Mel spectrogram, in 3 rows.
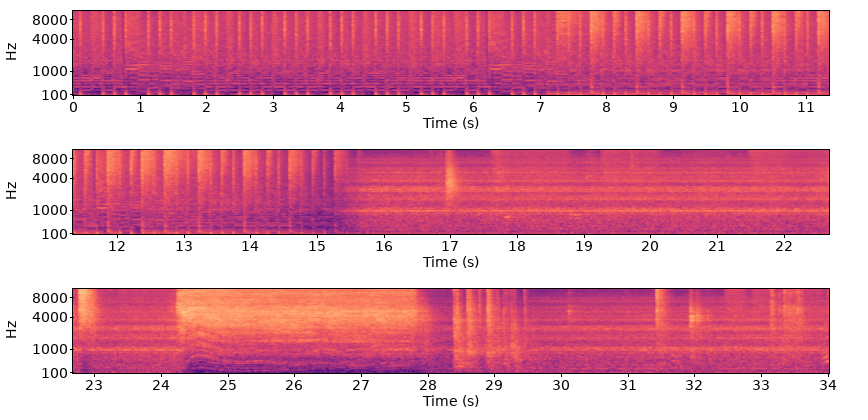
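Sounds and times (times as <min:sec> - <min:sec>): power cutting tool whining: 0:24.1 - 0:28.1.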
